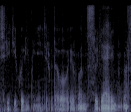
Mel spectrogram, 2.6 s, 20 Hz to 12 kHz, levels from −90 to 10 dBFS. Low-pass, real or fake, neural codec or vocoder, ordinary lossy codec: 9.9 kHz; fake; vocoder, 22.05 kHz, 80 mel bands, WaveNeXt; MP3, 64 kbps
